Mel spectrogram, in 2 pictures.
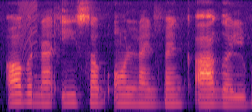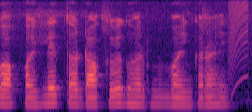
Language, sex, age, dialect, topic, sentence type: Bhojpuri, male, 25-30, Northern, banking, statement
